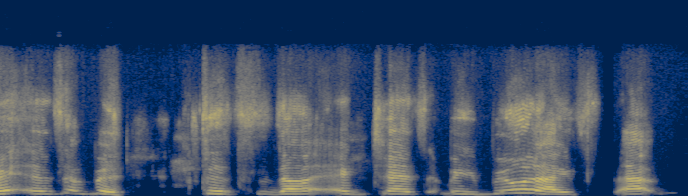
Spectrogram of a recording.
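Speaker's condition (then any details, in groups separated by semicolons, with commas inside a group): Cerebral palsy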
